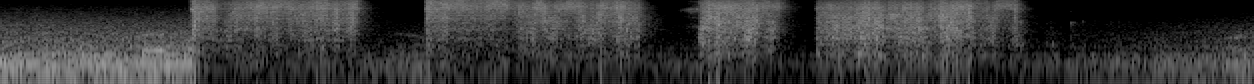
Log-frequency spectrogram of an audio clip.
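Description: Compressed air hisses from a blow gun in loud, repeated bursts.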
